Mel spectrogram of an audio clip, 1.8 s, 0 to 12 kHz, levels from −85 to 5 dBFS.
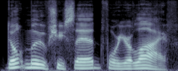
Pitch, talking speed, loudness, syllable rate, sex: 145 Hz, 235 wpm, -16 LUFS, 4.2 syllables/s, male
